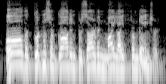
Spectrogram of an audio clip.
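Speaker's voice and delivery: usual speaking voice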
